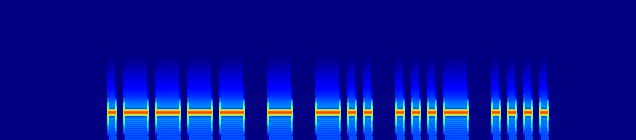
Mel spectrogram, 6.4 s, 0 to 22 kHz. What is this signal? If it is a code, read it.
Morse code, heard as a keyed tone, about 15 wpm, 700 Hz. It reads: 1TDVH
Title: Five Challenging Letter-Number Combinations 15wpm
